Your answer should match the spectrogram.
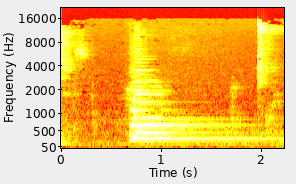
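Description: A ukulele chord strummed once, about two-thirds of a second in, then left ringing and slowly fading.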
